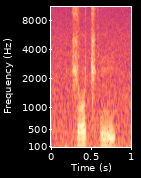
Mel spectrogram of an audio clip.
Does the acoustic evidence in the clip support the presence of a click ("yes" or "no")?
no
